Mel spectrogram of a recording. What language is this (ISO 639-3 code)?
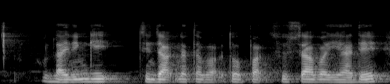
mni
